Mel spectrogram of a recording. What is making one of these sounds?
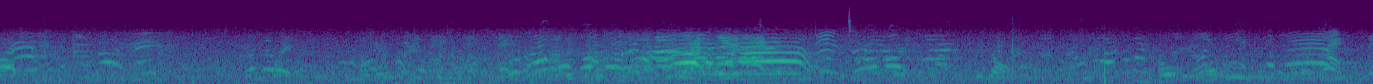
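Young women shout to each other across an open field in the distance.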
